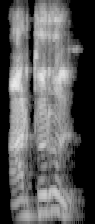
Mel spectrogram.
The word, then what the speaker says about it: Ertuğrul: तो उनकी जबान में जब ये आर्तुरुल है लिखने में आता है तो उसमें जी आता है, लेकिन बोलने में जी जो है वो साइलेंट है, आप बोलते नहीं हो, वो साइलेंट है. तो आप बोलोगे आर्तुरुल.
